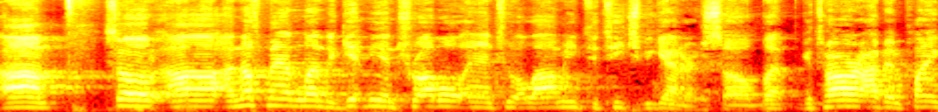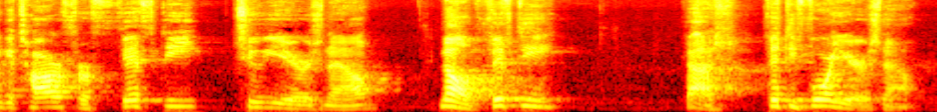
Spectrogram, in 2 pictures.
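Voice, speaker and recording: A man with an American accent speaks at a high pitch and a moderate pace. His intonation is lively, and his loudness swings widely. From Michigan, Detroit area. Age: 60s. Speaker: music teacher and musician. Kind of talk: casual interview chat.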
